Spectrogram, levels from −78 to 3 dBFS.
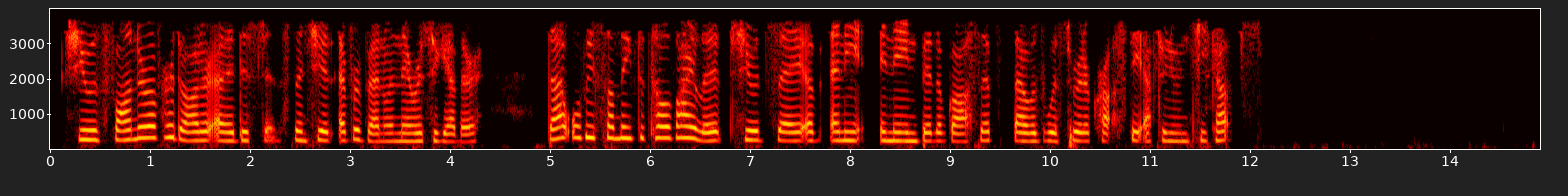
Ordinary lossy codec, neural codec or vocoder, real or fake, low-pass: MP3, 32 kbps; none; real; 3.6 kHz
